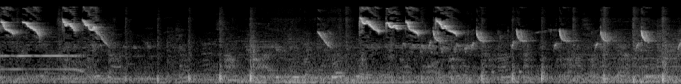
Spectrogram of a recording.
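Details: White-eye call used to stimulate other white-eyes to sing: short high descending chirps, single and in quick bursts of three or four, with low background rumble and clicks.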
